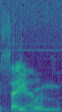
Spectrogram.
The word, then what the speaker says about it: Seguin: Some people pronounce that differently. Seguin, Sayan, yes.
